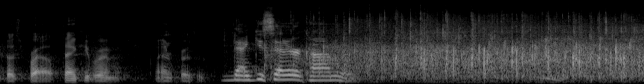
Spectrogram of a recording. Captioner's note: applause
